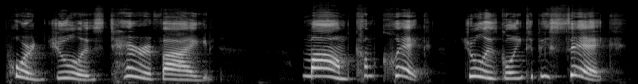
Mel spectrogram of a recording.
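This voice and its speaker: A woman voicing an excitable young girl who loves fancy words, narrating a storybook in a dramatic, precise manner. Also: high voice, slow pace, voice pushed up, exaggerated voice. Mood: alarmed. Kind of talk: storybook read-aloud, first-person child narrator.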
